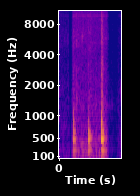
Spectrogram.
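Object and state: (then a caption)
Ripe watermelon. A watermelon's rind is knocked three times, giving clear, hollow mid-pitched knocks with a short ring. The melon is judged well ripened, since a clear sound when the rind is tapped means the watermelon is ripe.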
